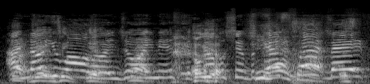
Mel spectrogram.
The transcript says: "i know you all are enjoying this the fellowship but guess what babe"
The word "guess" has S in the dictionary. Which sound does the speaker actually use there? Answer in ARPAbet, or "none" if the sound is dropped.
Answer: none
